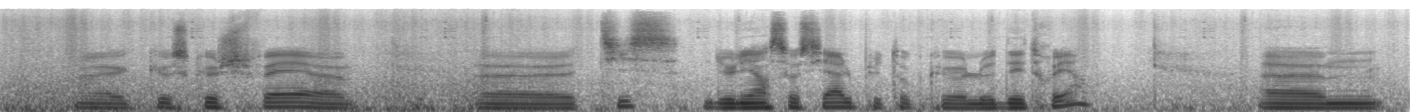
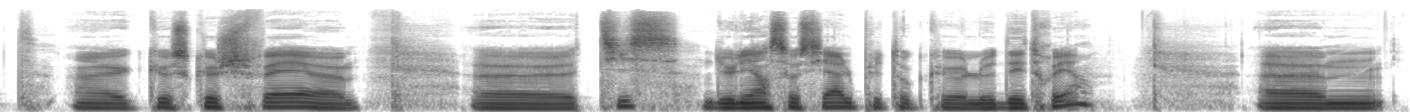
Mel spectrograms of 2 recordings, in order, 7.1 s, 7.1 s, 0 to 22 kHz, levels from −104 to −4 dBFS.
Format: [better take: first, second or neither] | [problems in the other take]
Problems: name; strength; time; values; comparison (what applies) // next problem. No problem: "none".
second | wind noise on the microphone; occasional gusts; 15 dB below the speech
